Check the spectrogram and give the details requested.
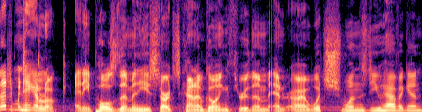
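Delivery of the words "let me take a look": squeaky, very high little gnome voice. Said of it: "He says".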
